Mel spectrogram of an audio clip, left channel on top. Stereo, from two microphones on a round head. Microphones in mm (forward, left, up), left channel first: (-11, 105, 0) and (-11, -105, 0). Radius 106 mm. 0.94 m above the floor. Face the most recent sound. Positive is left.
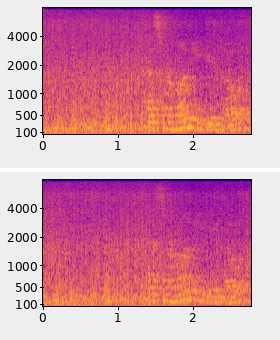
turn(degrees=80)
